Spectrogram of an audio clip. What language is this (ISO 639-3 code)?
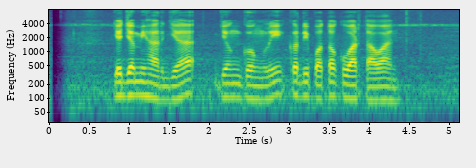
sun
